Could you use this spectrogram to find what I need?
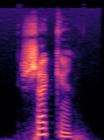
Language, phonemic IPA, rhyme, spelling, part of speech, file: French, /ʃa.kœ̃/, -œ̃, chacun, pronoun, Fr-chacun.ogg
- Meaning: 1. each, each one 2. every, everyone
